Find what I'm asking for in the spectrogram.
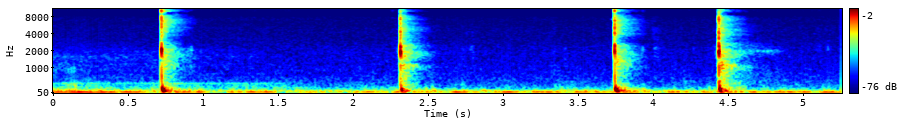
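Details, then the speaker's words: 1995 Honda Shadow VLX 600 VT600CD, start button held during electrical testing: four sharp uneven clicks with no cranking; starter relay chatters from intermittent contact, suspected dirty engine start/stop switch needing cleaning. "the actual problem i can't even get it to go now is in the engine start stop switch that's why every so often i would get a jump because it might have been complete in the circuit"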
